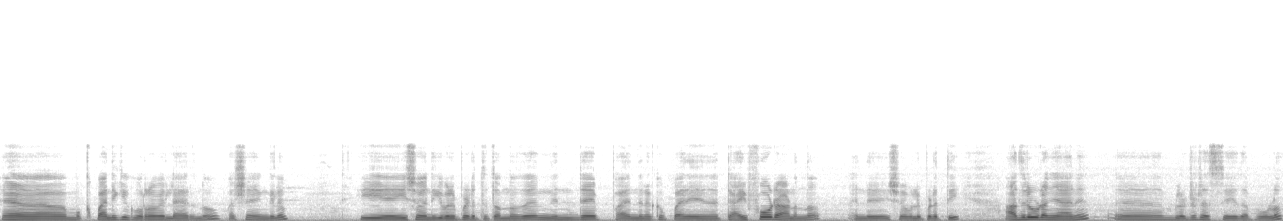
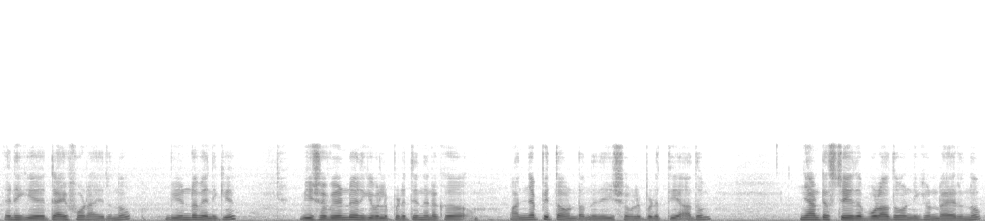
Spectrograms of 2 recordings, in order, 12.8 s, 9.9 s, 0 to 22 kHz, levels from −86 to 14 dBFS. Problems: background sounds at intervals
